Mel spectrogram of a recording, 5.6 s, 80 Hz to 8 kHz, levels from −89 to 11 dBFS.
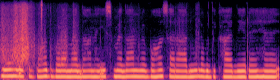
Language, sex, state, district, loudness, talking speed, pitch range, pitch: Hindi, female, Jharkhand, Palamu, -11 LUFS, 180 wpm, 215-220 Hz, 215 Hz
